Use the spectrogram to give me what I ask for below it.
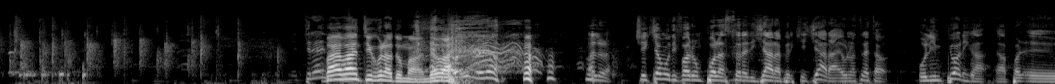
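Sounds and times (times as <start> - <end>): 
laughter: 0.0 - 1.0, 4.1 - 6.1
applause: 0.0 - 3.0
speech: 3.1 - 10.5.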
